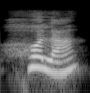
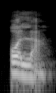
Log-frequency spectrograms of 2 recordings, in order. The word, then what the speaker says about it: hola: It's important to note that the H in Spanish is always silent. No exceptions. So, we don't say hola. It's just hola.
